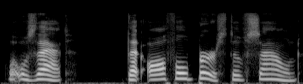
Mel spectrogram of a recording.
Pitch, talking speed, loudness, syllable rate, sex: 220 Hz, 140 wpm, -19 LUFS, 3.9 syllables/s, female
